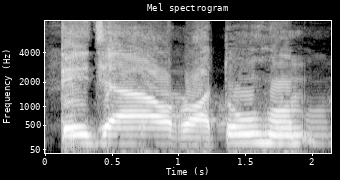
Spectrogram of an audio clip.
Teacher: جیم کے اوپر کھڑی زبر ہے، اس کو دو حرکات لمع کریں گے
